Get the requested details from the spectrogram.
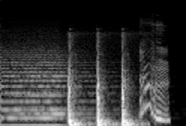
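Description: A servant gives three firm, evenly spaced knocks on Princess Daisy's wooden bedroom door, rising over a steady musical drone, followed by a brief swooping tone as the sound cuts off.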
